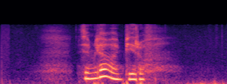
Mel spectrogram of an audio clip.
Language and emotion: Russian, sad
